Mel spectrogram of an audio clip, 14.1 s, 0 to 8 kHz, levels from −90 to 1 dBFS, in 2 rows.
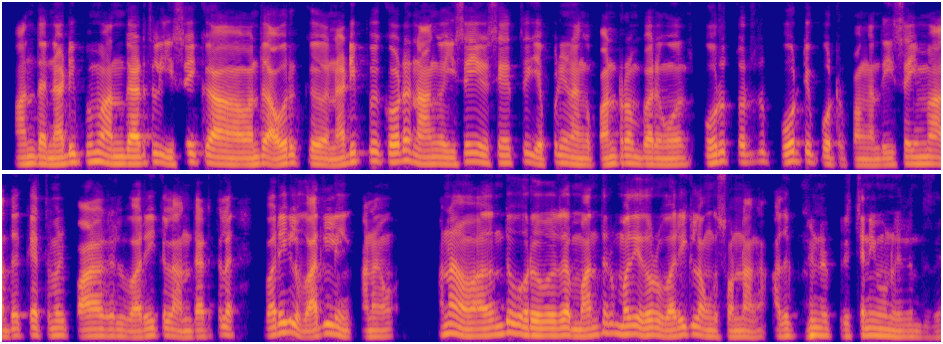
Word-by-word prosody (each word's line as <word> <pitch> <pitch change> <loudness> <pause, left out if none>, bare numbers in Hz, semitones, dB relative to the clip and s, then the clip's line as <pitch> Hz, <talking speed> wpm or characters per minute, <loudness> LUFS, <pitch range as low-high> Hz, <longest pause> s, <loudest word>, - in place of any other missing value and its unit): அந்த 125 +1 +1
நடிப்பும் 150 +6 +1
அந்த 125 0 0
எடத்துல 145 +4 0
இசைக்கு 150 +5 -3
அ - - +6 0.2
வந்து 120 +4 +2
அவருக்கு 125 -1 0 0.2
நடிப்பு 155 +7 +1
கூட 155 - +4
நாங்க 120 0 +2
இசையை 155 +4 +1
சேர்த்து 135 +1 -2
எப்படி 135 +3 -5
நாங்க 110 -2 -1
பண்றோம் 125 +1 0
பாருங்க. 110 -1 +1 0.3
ஒருத்தரு 160 0 -4
போட்டி 160 -1 0
போட்டுப்பாங்க. 105 -5 -4
அந்த 105 - -4
இசையுமே 120 +1 -1
அதுக்கு 120 +4 -1
ஏத்த 125 +3 -6
மாரி 130 0 -3
பாடல்கள், 115 -1 +1
வரிகள் 120 +2 0
அந்த 100 +1 -4
இடத்துல 135 +4 -4 0.3
வரிகள் 175 +4 +2
வரலங்க. 145 -10 +1
ஆனா 110 0 -1 0.5
ஆனா 165 0 +3 0.3
வந்து 150 +5 -1
ஒரு 130 -1 +4 0.4
மந்திரம் 150 +5 -2
மாதிரி 145 -2 +3
ஏதோ 135 - +4
ஒரு 110 - 0
வரிகள் 140 +2 0
அவங்க 105 -3 -3
சொன்னாங்க. 105 -2 -2
அதுக்கு 115 +1 -5
பின்ன 130 -1 0
பிரச்சனையும் 125 +2 -2
ஒண்ணு 105 -1 -3
இருந்தது. 100 -1 -11
125 Hz, 200 wpm, -23 LUFS, 110-145 Hz, 0.5 s, அ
